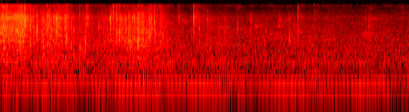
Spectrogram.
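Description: Brief light rustling of hands handling the motor's lead wires, loudest in the first half second and fading out by about one second.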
